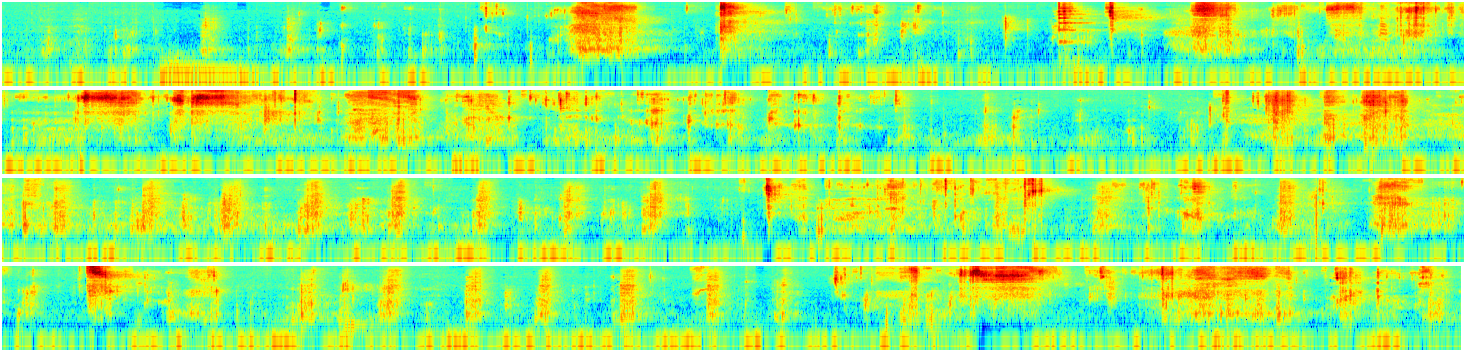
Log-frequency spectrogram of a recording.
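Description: Close-miked eating of raw shrimp: wet biting and chewing with a steady run of small crunchy clicks and crackles.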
